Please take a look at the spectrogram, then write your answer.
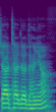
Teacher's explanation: इनका उच्चारण करेंगे च छ ज झय तो तालू से जीव टच होगी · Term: तालव्य वर्ण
